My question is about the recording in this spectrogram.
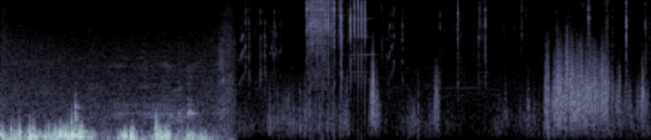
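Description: Wind rumbling on the microphone for about two seconds, then cutting off sharply. After that come scattered sharp clicks and a brief scrape near the end as a glued wooden ledger board is handled against the steel trailer frame.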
